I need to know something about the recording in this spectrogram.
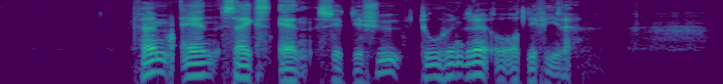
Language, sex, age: Norwegian, male, 57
